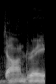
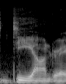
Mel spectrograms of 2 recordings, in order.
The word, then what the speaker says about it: DeAndre: It's probably DeAndre. I just read it. I don't know why I read it as Dondre. It's DeAndre. It's got to be. Definitely said Dondre.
